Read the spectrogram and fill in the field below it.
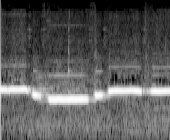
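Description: A single clear whistled tune, sustained notes gliding up and down with short breaks between phrases, close and loud with no other sound.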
